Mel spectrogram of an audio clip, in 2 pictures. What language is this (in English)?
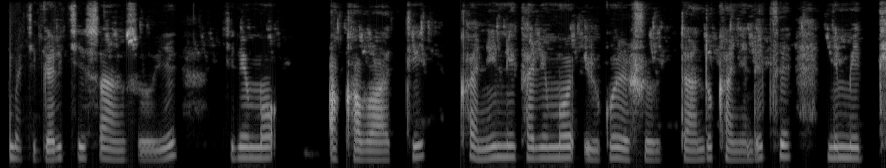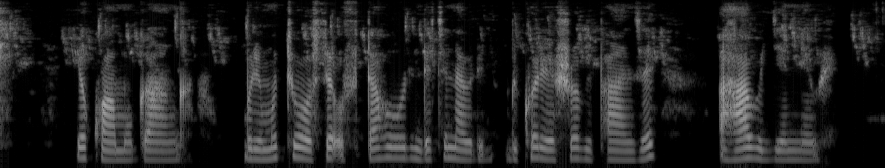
Kinyarwanda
